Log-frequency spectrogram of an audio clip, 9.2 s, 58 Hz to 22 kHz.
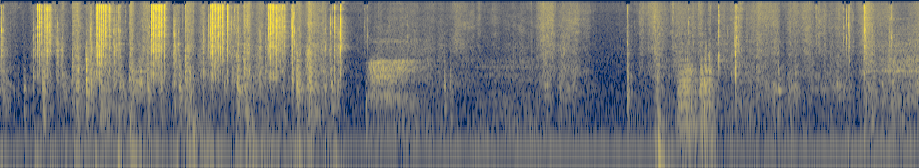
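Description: Ratcheting wrench tightens a nylon locking nut on an aluminum CFP-90 backpack frame, giving bursts of close, rapid clicking in the first seconds, then quieter scattered clicks and handling noise.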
